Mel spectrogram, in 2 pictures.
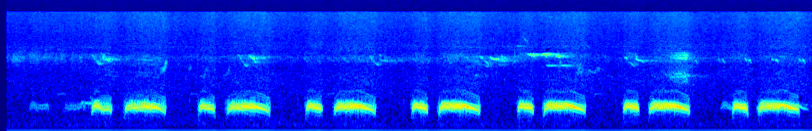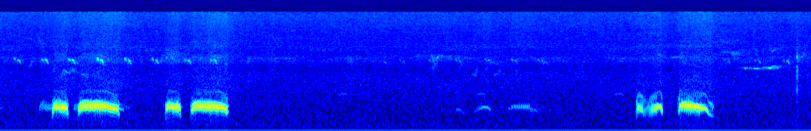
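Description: Spotted dove cooing: a run of paired coos, each a short note followed by a longer one, about one pair a second, stopping about ten seconds in. After a pause, one more pair comes near the end.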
